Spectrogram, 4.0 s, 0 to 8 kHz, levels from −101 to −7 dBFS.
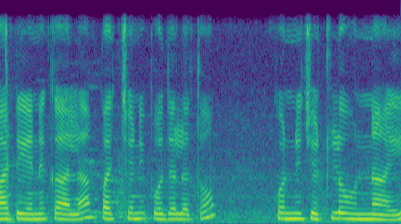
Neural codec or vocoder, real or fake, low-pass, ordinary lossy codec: none; real; 7.2 kHz; none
